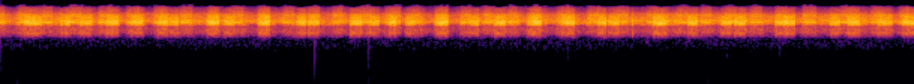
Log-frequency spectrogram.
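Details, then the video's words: In a Greek pine forest at midsummer, cicadas produce a shrill, sizzling buzz that swells and dips in quick, uneven beats, roughly three or four per second. "Cicadas singing in midsummer - Nature sounds from the Greek fauna - Sounds of cicadas"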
